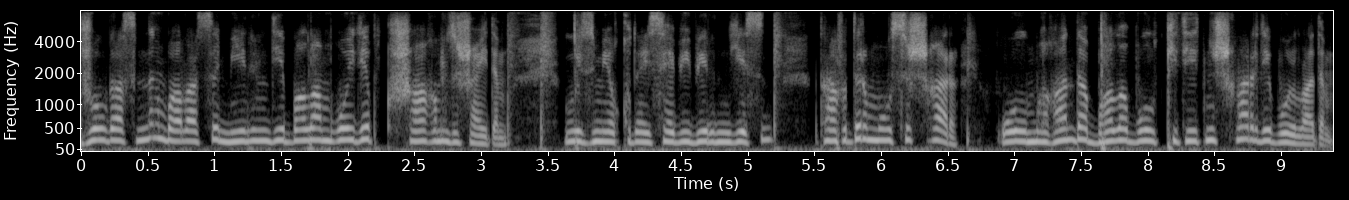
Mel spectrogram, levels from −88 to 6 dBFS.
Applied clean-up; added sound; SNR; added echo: neural diffusion model UNIVERSE++.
